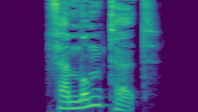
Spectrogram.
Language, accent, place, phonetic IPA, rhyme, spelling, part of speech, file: German, Germany, Berlin, [fɛɐ̯ˈmʊmtət], -ʊmtət, vermummtet, verb, De-vermummtet.ogg
- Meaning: inflection of vermummen: 1. second-person plural preterite 2. second-person plural subjunctive II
